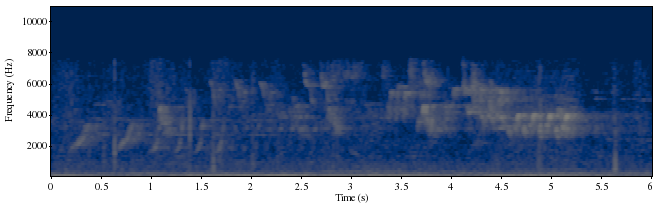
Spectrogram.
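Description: Faint outdoor ambience: many quick small-bird chirps, busiest a little past the middle, over a low steady hum.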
